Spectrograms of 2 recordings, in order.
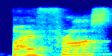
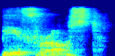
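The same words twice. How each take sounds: First: It is said with a plain English pronunciation. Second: It is said with a Nordic-sounding pronunciation.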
